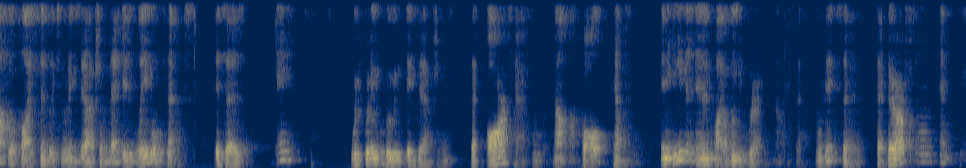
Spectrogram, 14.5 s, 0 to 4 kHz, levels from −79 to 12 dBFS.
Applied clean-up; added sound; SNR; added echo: neural mask model DeepFilterNet 3.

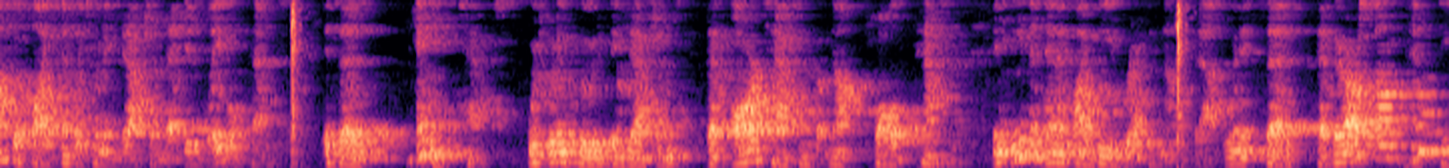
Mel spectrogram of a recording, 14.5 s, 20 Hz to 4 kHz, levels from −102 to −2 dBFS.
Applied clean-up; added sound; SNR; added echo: classical method WPE with log-MMSE.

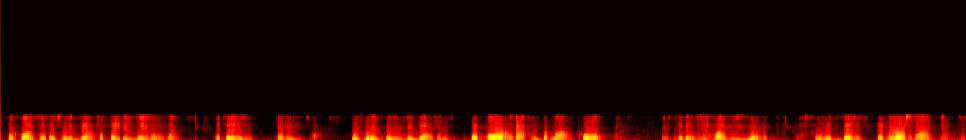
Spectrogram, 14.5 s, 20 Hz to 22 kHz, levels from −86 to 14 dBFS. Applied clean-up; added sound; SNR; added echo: neural separator model SepFormer WHAMR!.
